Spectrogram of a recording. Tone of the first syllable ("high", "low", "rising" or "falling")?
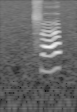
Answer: rising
